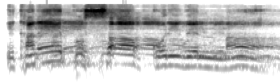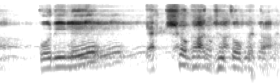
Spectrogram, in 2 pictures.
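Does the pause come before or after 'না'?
after. The pause comes after 'না'.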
